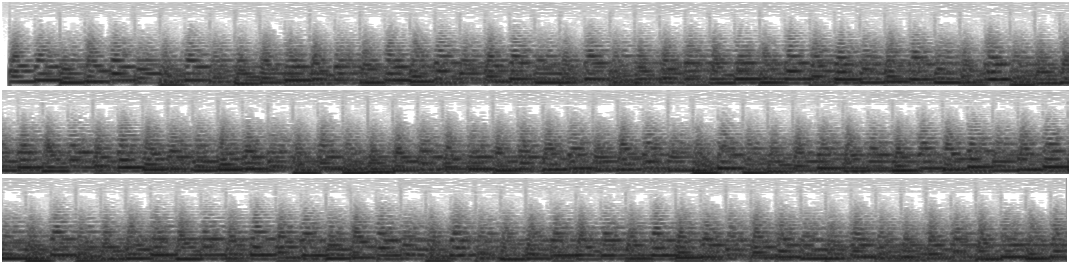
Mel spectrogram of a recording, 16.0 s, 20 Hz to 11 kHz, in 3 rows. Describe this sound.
Arp Synth in Fm 120bpm
This is an arpeggiated synthesizer in F minor and at a tempo of 120bpm.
